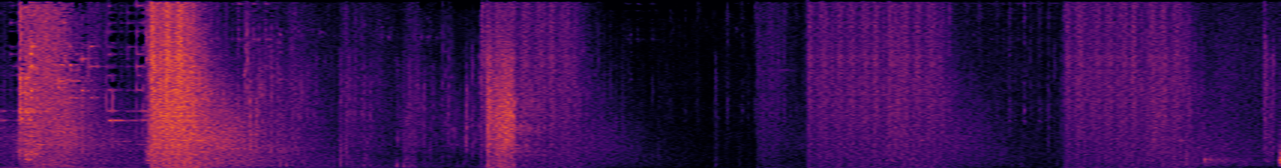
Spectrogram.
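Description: Video game gunfire from a first-person shooter: a shot at the start, a louder one about a second in with a long fading tail, and another short shot just past three seconds. Quieter steady noise follows.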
